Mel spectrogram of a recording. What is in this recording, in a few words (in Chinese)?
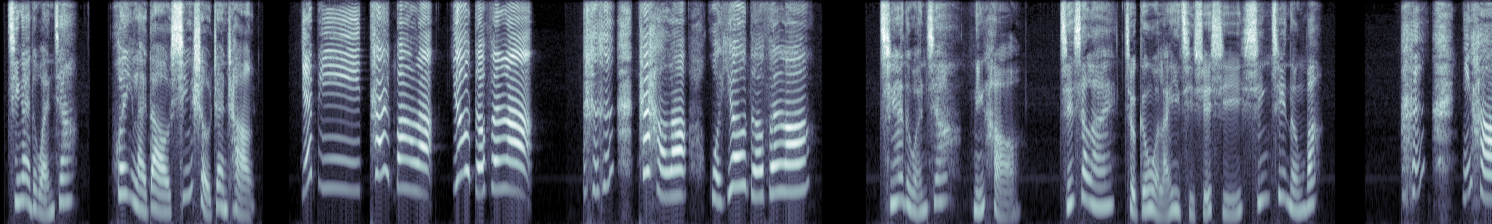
游戏角色配音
